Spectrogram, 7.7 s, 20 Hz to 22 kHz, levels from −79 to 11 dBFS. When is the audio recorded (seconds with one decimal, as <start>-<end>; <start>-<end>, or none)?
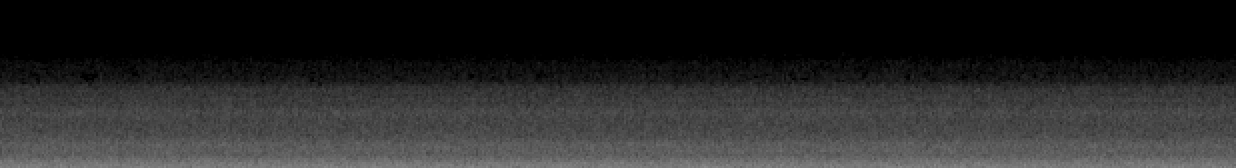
0.0-4.6; 5.2-7.7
